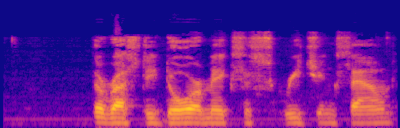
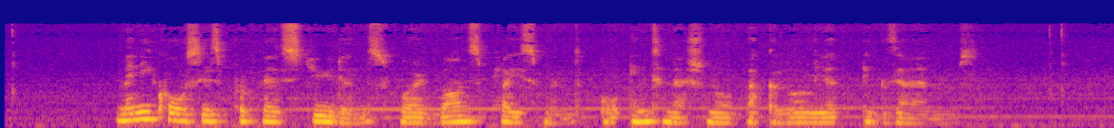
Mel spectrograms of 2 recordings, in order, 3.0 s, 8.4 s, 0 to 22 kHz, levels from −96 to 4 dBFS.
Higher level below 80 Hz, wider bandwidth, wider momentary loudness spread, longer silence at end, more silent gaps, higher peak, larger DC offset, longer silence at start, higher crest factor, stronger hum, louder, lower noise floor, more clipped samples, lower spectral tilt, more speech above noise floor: second, -62 dBFS vs -44 dBFS; second, 9.2 kHz vs 11.5 kHz; second, 11 LU vs 15 LU; second, 0.05 s vs 1.05 s; neither; about the same, 0 dBFS vs -2 dBFS; neither; second, 0.7 s vs 0.85 s; first, 20 dB vs 14 dB; neither; about the same, -18 LUFS vs -16 LUFS; first, -60 dBFS vs -46 dBFS; neither; second, -4 dB/octave vs -6 dB/octave; first, 42 dB vs 31 dB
